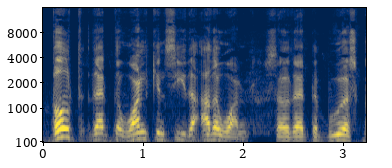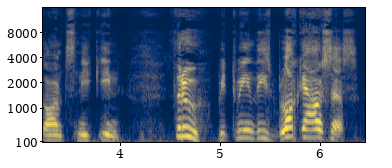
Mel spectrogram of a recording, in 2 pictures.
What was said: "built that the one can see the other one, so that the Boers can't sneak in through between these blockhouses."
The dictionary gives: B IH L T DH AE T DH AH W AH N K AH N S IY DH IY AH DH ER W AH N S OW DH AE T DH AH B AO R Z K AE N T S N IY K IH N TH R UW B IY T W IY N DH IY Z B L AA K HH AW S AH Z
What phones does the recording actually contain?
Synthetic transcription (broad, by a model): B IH L T DH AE T DH AH W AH N K AH N S IY DH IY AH DH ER W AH N S OW DH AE T DH AH B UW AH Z K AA N T S N IY K IH N TH R UW B IY T W IY N DH IY Z B L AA K HH AW S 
